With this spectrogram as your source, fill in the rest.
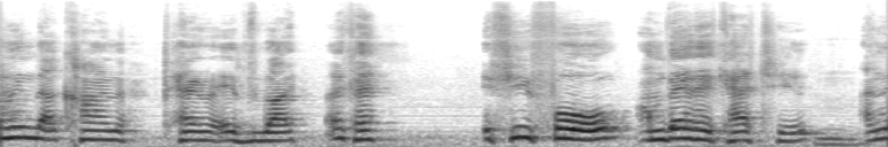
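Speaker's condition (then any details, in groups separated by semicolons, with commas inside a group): Cerebral palsy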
